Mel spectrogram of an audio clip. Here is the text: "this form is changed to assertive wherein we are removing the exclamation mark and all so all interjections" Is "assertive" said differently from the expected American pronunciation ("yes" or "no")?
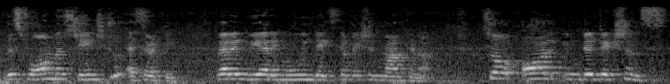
no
